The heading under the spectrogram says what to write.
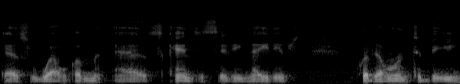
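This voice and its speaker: A man with an American accent speaks at a very slow pace, his voice very deep and low. His tone is dark and mellow, and his intonation fairly even. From US Midwest, Columbia, Missouri. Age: 80s+. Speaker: retired community activist. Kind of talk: oral history interview. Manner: halting.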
